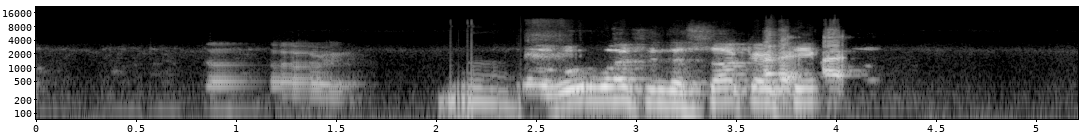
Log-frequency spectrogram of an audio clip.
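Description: A middle-aged man talks with animation over an online call.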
